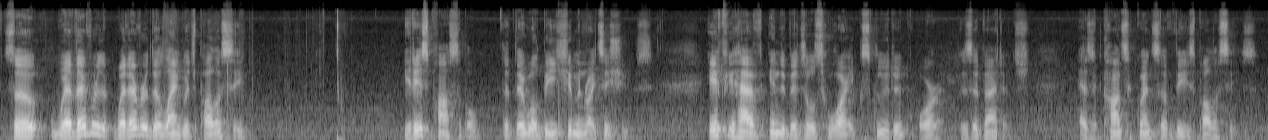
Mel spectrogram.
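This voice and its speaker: Man, first language French, university lecture, measured, self-correcting, asks the audience questions. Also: on the low side, darkish tone. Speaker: guest lecturer. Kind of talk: academic lecture to a live audience. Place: lecture hall.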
